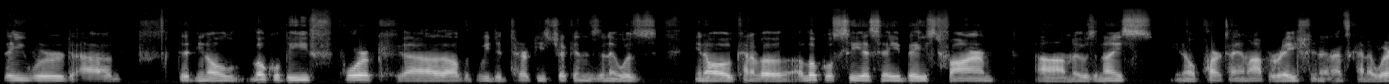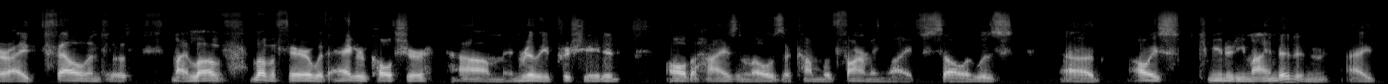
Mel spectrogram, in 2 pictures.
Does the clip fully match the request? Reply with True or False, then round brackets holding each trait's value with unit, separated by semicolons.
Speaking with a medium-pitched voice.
False (90 Hz)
